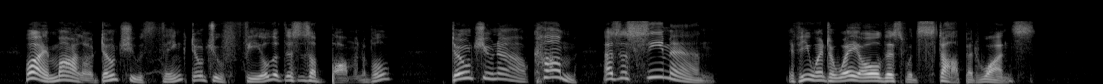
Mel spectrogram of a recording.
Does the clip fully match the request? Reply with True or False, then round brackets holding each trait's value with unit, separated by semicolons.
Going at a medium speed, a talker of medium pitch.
True (160 wpm; 180 Hz)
